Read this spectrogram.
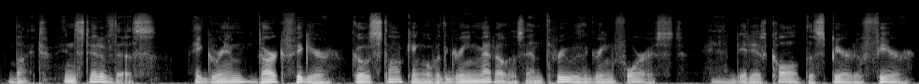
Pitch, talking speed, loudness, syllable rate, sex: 90 Hz, 175 wpm, -18 LUFS, 4.5 syllables/s, male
